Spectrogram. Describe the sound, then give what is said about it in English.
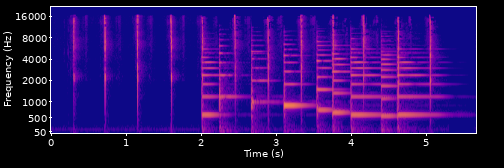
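Four crisp finger snaps ring out alone at a steady, even tempo, marking the beats, then a sustained melodic instrument line enters and moves through several notes over that beat, with most of the melody falling between the beats. “Here, I'll snap the beats and then I'll play the melody again, and you can hear that.”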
